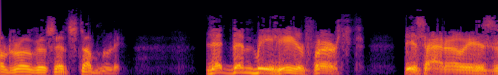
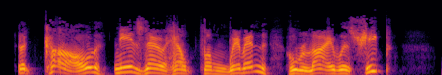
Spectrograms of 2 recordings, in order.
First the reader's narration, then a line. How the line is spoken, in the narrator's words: barked Kotho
